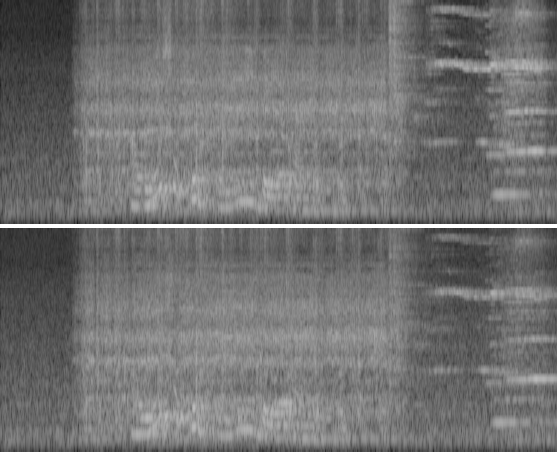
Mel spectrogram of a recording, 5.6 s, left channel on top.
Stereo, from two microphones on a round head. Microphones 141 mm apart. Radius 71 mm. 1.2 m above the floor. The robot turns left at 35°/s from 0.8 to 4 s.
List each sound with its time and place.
1.3 s a man speaking: 105° left, 1.2 m; by 3.5 s 25° left, 1.2 m
3.9 s a squeak: 40° left (ahead or behind), 0.6 m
